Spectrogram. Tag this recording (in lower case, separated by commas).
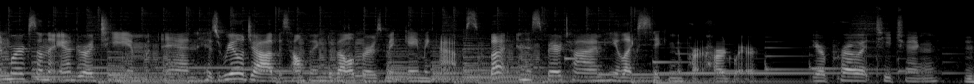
speech, music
